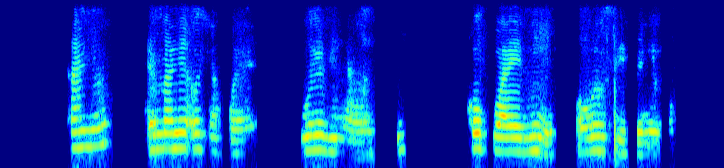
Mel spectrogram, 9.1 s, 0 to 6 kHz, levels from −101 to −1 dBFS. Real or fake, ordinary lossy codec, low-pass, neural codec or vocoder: fake; Opus, 16 kbps; 5.4 kHz; codec, 44.1 kHz, 3.4 kbps, Pupu-Codec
